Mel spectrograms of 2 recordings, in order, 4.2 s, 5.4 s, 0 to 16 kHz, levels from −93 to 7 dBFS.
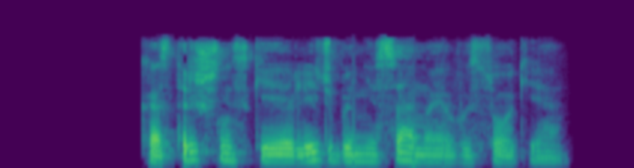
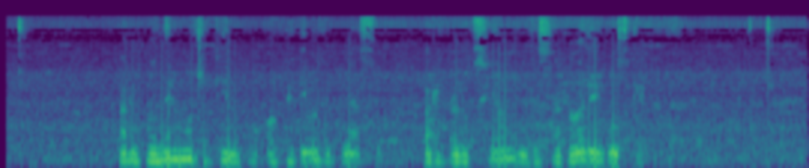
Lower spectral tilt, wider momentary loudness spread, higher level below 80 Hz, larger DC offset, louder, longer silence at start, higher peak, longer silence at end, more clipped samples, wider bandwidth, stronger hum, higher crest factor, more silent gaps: second, -3.5 dB/octave vs -5 dB/octave; second, 10 LU vs 18 LU; second, -62 dBFS vs -50 dBFS; neither; first, -26 LUFS vs -30 LUFS; first, 0.95 s vs 0.05 s; about the same, -6 dBFS vs -8 dBFS; first, 0.5 s vs 0 s; neither; second, 8 kHz vs 11.5 kHz; neither; about the same, 22 dB vs 22 dB; neither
